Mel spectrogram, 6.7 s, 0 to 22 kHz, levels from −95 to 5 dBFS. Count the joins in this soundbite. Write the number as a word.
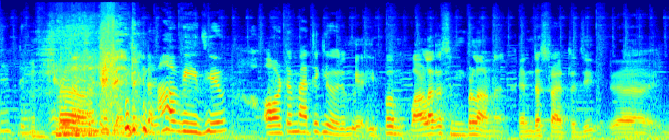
two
